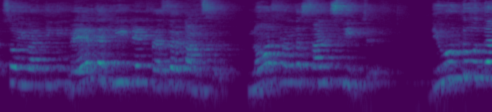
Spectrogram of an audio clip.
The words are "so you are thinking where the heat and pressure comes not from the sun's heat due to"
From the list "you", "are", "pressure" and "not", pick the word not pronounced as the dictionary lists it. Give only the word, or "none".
pressure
